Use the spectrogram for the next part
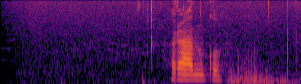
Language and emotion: Russian, neutral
